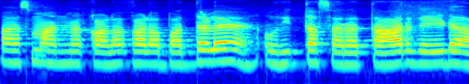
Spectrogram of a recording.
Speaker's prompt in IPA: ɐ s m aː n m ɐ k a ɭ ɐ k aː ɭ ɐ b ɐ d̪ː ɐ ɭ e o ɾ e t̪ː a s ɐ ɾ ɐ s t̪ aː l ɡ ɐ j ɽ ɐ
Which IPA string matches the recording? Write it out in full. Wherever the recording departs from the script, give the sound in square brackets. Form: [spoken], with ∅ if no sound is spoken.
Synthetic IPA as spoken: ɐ s m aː n m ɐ k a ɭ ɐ k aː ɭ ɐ b ɐ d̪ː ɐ ɭ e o ɾ [i] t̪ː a s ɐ ɾ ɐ [∅] t̪ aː [ɾ] ɡ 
